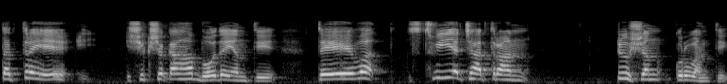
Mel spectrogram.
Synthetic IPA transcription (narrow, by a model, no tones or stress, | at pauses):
t̪ɐt̪ɾɐjeː | ʃikʂɐkaːɦɐ̆bʱoːd̪ɐjɐnt̪i | t̪eːʋɐst̪ʰʋiːjɐt͡ʃʰaːt̪ɾaːn | ʈjuːʂɐnkuɾʋɐnt̪i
